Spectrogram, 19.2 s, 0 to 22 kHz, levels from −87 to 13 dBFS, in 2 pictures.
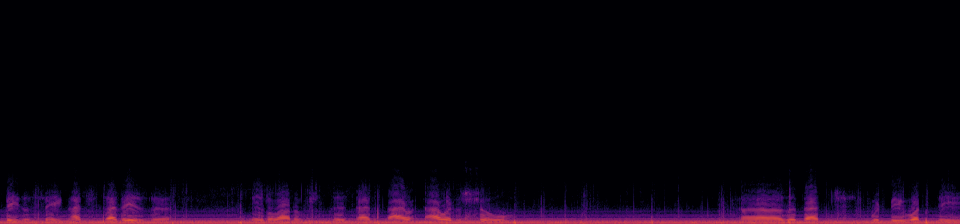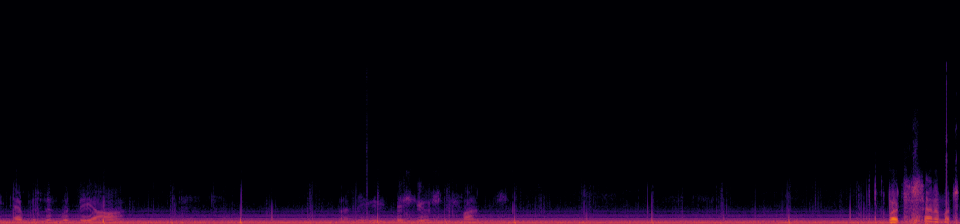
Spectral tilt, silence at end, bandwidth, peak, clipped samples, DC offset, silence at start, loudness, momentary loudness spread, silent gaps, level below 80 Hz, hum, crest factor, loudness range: -9.5 dB/octave; 0 s; 4.8 kHz; -8 dBFS; under 0.1%; under 0.1%; 0 s; -34 LUFS; 6 LU; none; -42 dBFS; none; 26 dB; 3 LU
